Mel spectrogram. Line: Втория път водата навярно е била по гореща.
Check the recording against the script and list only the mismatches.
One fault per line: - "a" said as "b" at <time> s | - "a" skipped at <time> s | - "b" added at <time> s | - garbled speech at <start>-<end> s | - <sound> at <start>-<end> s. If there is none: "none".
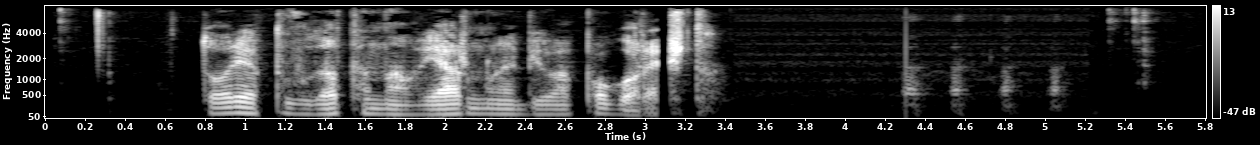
- "път" skipped at 1.1 s
- dropout at 3.1-3.1 s
- laugh at 4.3-5.2 s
